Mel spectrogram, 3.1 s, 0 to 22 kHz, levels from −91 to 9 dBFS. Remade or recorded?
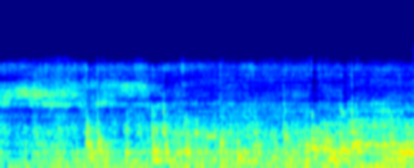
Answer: remade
